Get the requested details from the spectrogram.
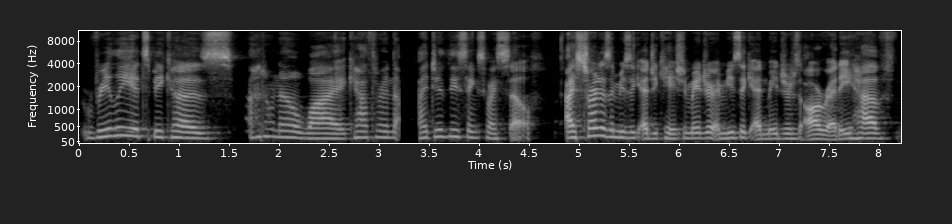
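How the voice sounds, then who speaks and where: Playful young man, higher-pitched, podcast chat. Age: young adult. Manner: playful, quick, animated rundowns. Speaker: student co-host.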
